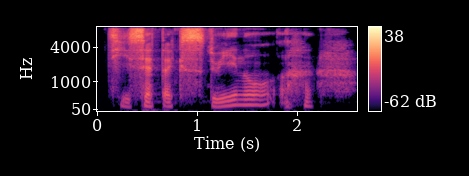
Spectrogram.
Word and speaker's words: TZXduino: going to select the t set x duino i probably said it wrong i said tcx but t set x and then now it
